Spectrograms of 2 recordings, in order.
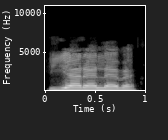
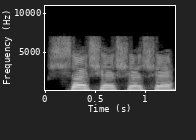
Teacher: तो मैं आपके सामने कहूंगा कि भाई कौन से वाले अल्पप्राण है कौन से वाले महाप्राण है, तो आप हाथ लगाइए मुंह के आगे और बोलिए ये रे ले वे। जब आप ये रे ले वे बोलेंगे तो कम हवा निकल रही है, और जैसे आप बोलते हैं ना शय शय शय शय है, तो मेरे भाई अब हवा ज्यादा निकल रही है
